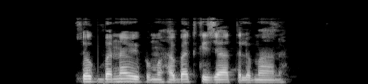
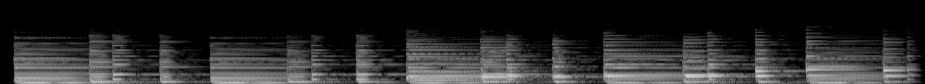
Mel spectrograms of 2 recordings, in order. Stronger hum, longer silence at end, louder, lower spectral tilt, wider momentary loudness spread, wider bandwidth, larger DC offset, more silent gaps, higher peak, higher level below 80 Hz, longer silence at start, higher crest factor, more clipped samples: neither; first, 0.8 s vs 0.05 s; first, -15 LUFS vs -23 LUFS; second, -4.5 dB/octave vs -9.5 dB/octave; second, 6 LU vs 10 LU; first, 9.6 kHz vs 5.8 kHz; neither; neither; first, 0 dBFS vs -6 dBFS; second, -54 dBFS vs -34 dBFS; first, 0.75 s vs 0.15 s; about the same, 18 dB vs 16 dB; neither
